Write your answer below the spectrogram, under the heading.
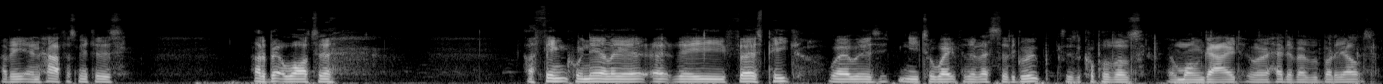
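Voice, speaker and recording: A man's voice: mid-range voice, level tone, normal speed, dry recording, lo-fi sound. Cheerful man vlogging outdoors on a hike. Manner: breathless, cheerful, upbeat commentary while hiking. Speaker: travel vlogger. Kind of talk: casual vlog narration to camera. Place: outdoors on a mountain trail. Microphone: action camera held at arm's length.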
